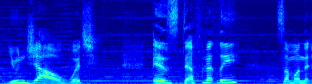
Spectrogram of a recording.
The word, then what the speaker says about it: Zhao: And yes, it's actually pronounced Zhao. Xin Zhao's name is pronounced Xin Zhao, not Xin Zhao.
